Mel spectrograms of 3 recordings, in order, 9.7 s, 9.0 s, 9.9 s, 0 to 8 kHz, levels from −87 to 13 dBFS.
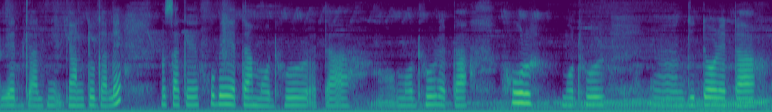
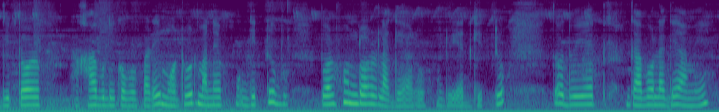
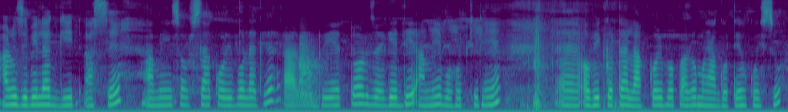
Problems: constant background noise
